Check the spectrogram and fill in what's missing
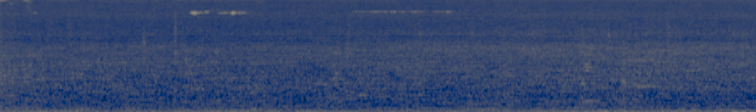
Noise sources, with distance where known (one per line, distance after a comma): engine of unclear size, far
